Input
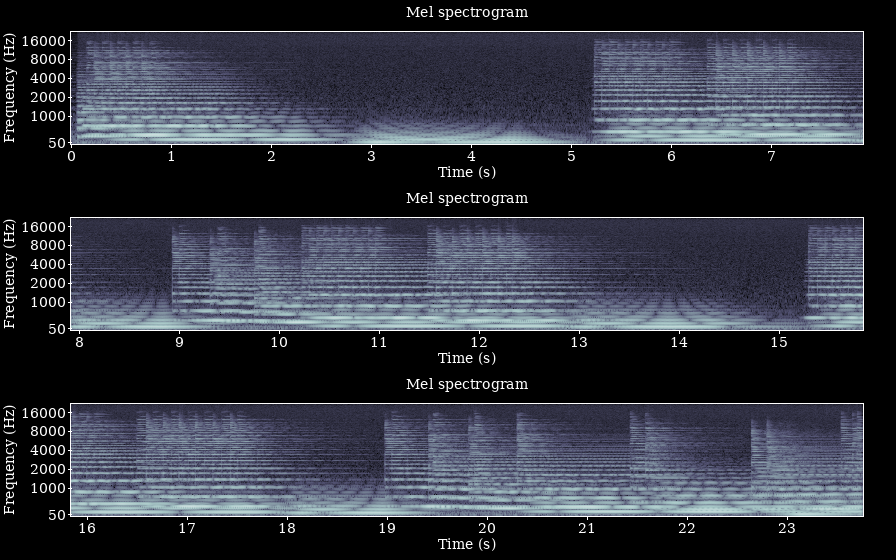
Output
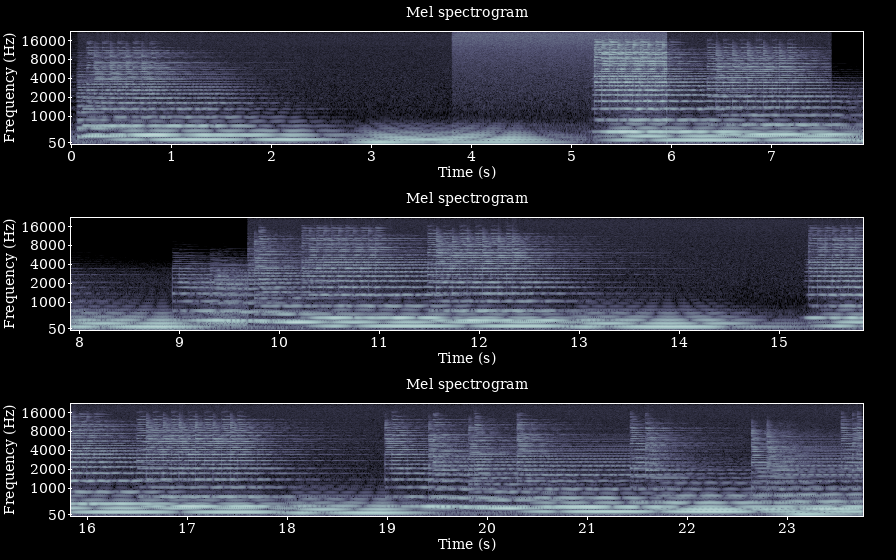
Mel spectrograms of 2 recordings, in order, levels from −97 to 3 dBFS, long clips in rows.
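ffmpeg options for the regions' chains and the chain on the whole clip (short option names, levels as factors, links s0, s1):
-filter_complex "[0:a]asettb=1/sr,asplit=3[s0][s1][s2];[s0]atrim=end=3.814[s3];[s1]atrim=start=3.81:end=5.96,asetpts=PTS-STARTPTS,afade=t=in:d=0.004:c=qsin,afade=t=out:st=2.146:d=0.004:c=qsin,highpass=f=260:p=1,aemphasis=mode=production:type=50kf,acontrast=53[s4];[s2]atrim=start=5.956[s5];[s3][s4]acrossfade=d=0.004:c1=hsin:c2=qsin[s6];[s6][s5]acrossfade=d=0.004:c1=qsin:c2=hsin,asettb=1/sr,asplit=3[s7][s8][s9];[s7]atrim=end=7.604[s10];[s8]atrim=start=7.6:end=9.69,asetpts=PTS-STARTPTS,afade=t=in:d=0.004:c=qsin,afade=t=out:st=2.086:d=0.004:c=qsin,lowpass=f=2700:w=0.5412,lowpass=f=2700:w=1.3066,asplit=8[s11][s12][s13][s14][s15][s16][s17][s18];[s12]adelay=81,afreqshift=-76,volume=0.178[s19];[s13]adelay=162,afreqshift=-152,volume=0.116[s20];[s14]adelay=243,afreqshift=-228,volume=0.075[s21];[s15]adelay=324,afreqshift=-304,volume=0.049[s22];[s16]adelay=405,afreqshift=-380,volume=0.0316[s23];[s17]adelay=486,afreqshift=-456,volume=0.0207[s24];[s18]adelay=567,afreqshift=-532,volume=0.0133[s25];[s11][s19][s20][s21][s22][s23][s24][s25]amix=inputs=8:normalize=0,atrim=end_sample=92169[s26];[s9]atrim=start=9.686[s27];[s10][s26]acrossfade=d=0.004:c1=hsin:c2=qsin[s28];[s28][s27]acrossfade=d=0.004:c1=qsin:c2=hsin,highpass=77,equalizer=f=970:w=1.1:g=-12,volume=0.794"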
